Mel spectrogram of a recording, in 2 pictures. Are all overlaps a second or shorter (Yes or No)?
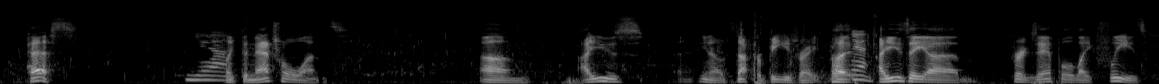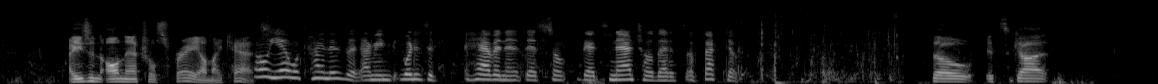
Yes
